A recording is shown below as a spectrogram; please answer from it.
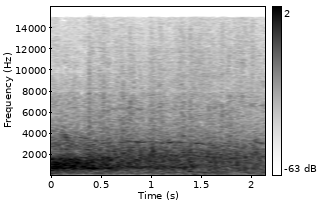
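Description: Audience applause after a comedy punchline, dying away gradually.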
